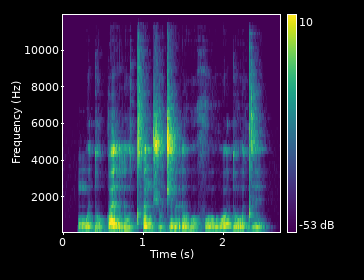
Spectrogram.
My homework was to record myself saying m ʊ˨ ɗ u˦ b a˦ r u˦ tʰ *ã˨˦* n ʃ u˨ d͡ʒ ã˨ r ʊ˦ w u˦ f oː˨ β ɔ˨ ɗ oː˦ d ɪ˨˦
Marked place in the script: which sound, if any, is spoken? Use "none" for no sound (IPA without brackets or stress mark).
ã˦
